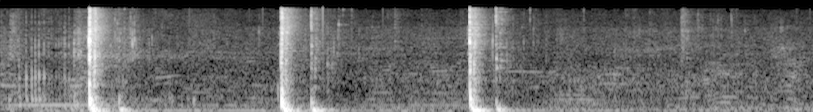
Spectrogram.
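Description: Three sharp thumps about a second apart, the second followed closely by a lighter one.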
